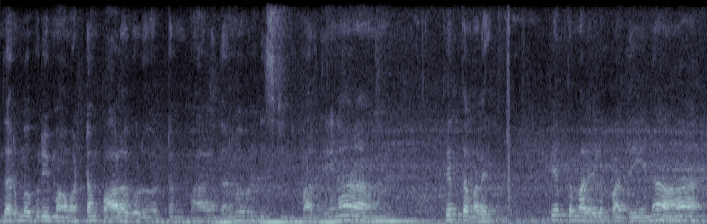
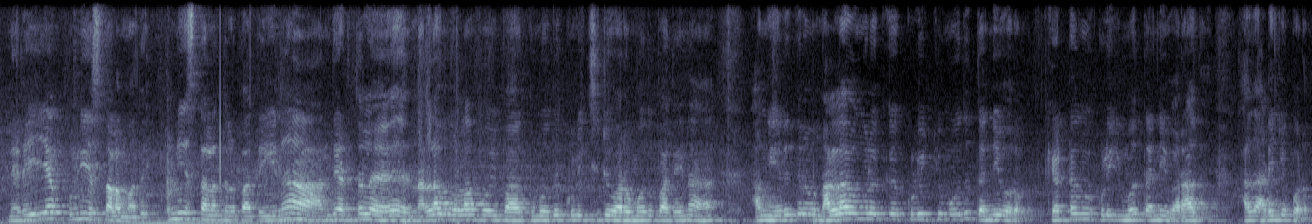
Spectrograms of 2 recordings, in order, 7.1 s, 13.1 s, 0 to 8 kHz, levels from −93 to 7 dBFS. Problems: background sounds at intervals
